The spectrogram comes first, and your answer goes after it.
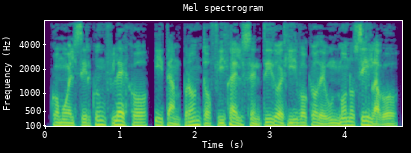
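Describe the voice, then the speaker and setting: A man with a very low voice reads a philosophical essay aloud in a measured, even way, like an audiobook narrator. The recording is dry and a little dull, with no room sound around the voice. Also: no echo.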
